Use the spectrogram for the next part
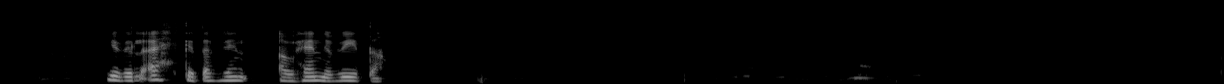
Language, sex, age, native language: Icelandic, female, 40-49, Filipino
